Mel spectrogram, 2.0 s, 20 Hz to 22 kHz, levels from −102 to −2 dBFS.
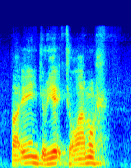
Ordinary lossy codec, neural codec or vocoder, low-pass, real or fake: Opus, 16 kbps; codec, 44.1 kHz, 1.7 kbps, Pupu-Codec; 10.8 kHz; fake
